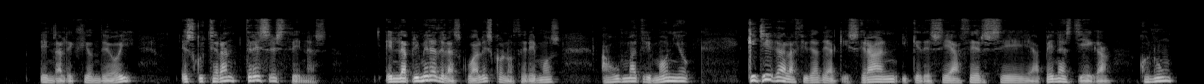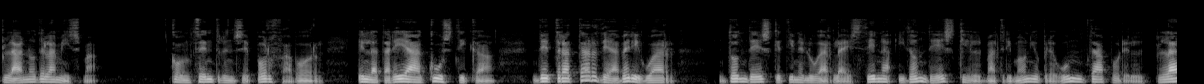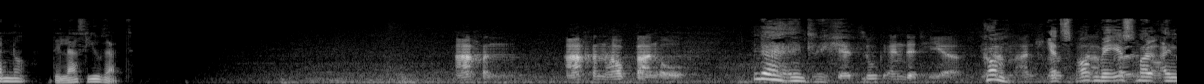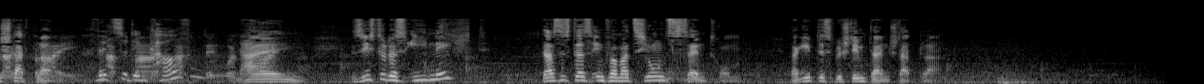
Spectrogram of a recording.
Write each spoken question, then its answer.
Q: Concéntrense, por favor, en la tarea acústica de tratar de averiguar dónde es que tiene lugar la escena y dónde es que el matrimonio pregunta por el plano de la ciudad.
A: la escena se desarrolla en la estación de tren de Aquisgrán.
